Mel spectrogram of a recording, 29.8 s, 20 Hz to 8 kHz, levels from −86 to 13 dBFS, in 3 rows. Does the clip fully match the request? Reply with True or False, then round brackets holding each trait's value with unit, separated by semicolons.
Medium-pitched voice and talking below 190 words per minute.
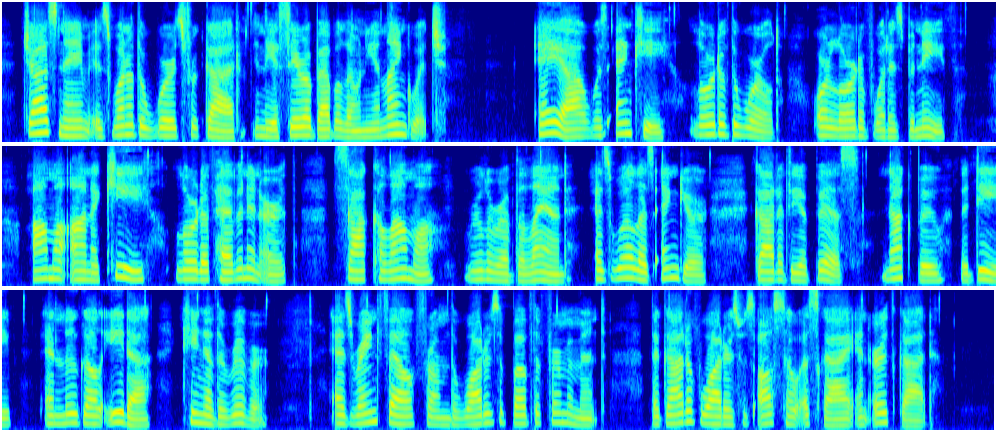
True (170 Hz; 160 wpm)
